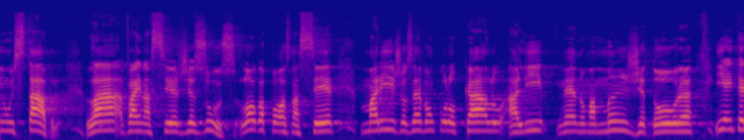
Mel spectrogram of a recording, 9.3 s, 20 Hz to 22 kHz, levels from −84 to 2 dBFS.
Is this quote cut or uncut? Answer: uncut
